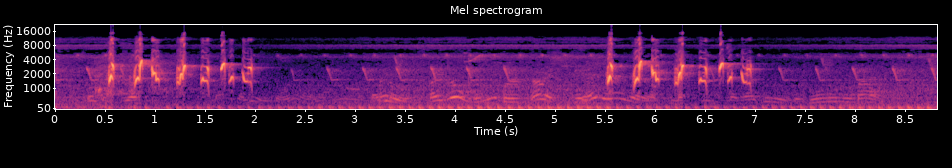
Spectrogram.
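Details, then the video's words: Bulbul lure song recorded on a rainy day: loud bursts of five or six sharp, liquid notes sweeping between low and high pitch, given twice. Softer repeated chirps and a steady low pulsing hum run in between. "Suara pikat merbah lekir gacor"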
